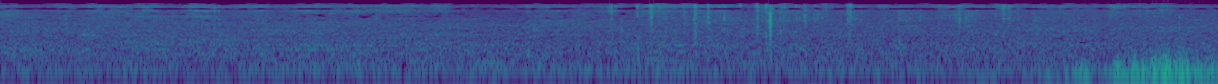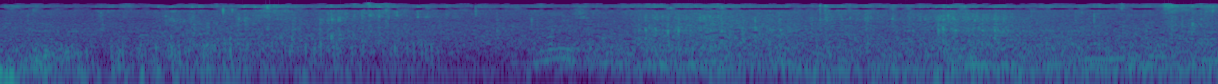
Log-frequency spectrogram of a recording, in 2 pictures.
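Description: Suitcase wheels roll over a hard floor in a large echoing hall.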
